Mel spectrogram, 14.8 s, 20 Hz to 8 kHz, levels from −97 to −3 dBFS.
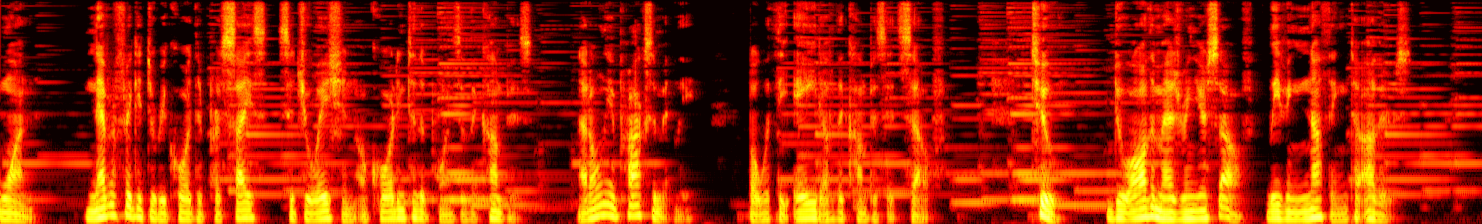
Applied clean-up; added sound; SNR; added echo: classical method log-MMSE.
